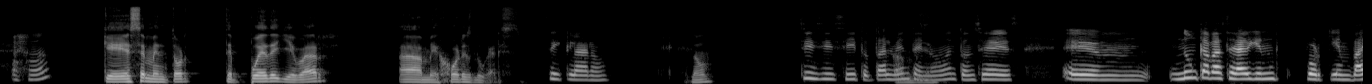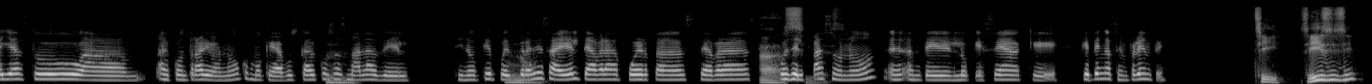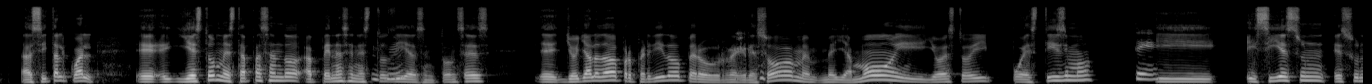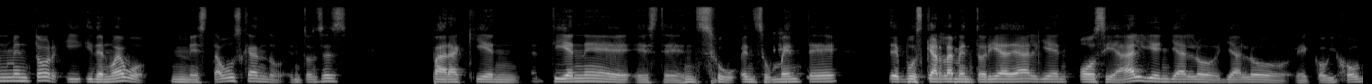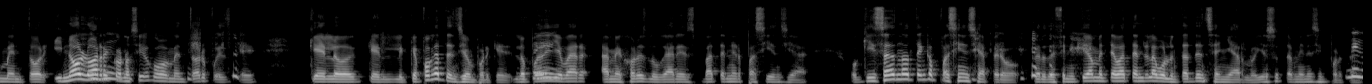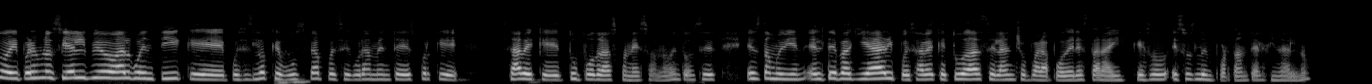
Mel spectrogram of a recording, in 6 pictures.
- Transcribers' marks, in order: chuckle; laughing while speaking: "su"; chuckle; chuckle; chuckle; other background noise
- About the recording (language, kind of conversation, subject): Spanish, podcast, ¿Qué esperas de un buen mentor?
